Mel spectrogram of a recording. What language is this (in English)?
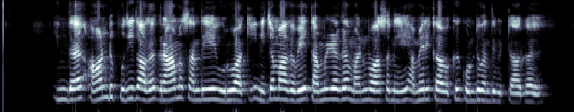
Tamil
